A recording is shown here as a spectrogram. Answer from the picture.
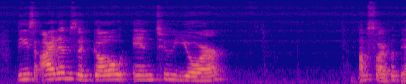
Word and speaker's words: yo: okay now sometimes often you will see and hear people saying things like yo in Spanish means I some people pronounce it differently in certain regions in certain areas they would say Jo but that's not what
